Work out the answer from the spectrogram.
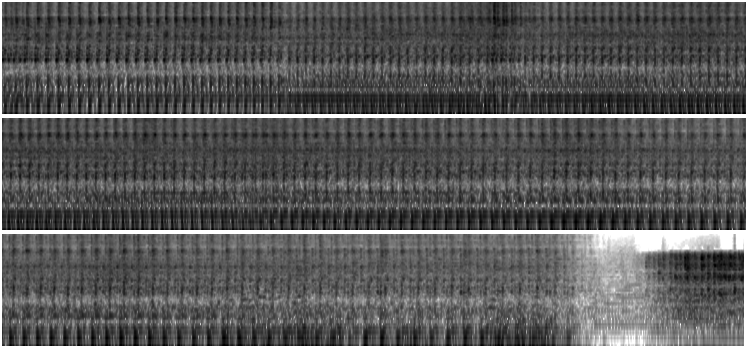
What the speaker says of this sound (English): Its roar can be quite loud, but that is an unmistakable characteristic of a classic diesel engine.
